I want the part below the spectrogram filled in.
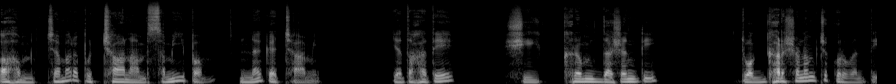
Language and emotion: Sanskrit, fearful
